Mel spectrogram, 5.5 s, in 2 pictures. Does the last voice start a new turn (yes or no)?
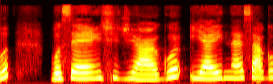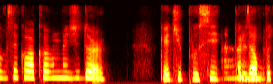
no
